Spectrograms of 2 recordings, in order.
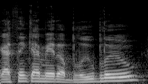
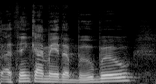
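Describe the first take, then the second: First: Boo boo begins with a bl sound. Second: Boo boo begins with a plain b sound. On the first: "because he's a vampire, he says blah. So he's like" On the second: "instead of saying"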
